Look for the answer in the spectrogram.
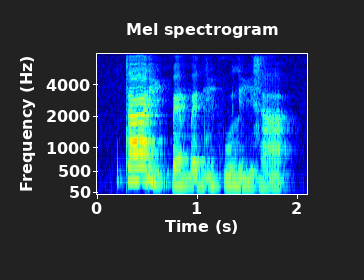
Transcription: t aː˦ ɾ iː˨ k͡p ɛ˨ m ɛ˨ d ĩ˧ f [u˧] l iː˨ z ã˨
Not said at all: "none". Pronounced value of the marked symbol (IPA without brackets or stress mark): u˧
